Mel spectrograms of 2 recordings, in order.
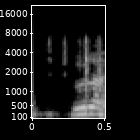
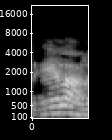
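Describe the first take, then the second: First: "Elang" starting on a central "eu" sound; correct vowel in elang. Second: "elang" with a full "é" at the start; wrong vowel in elang. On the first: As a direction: say "Elang" as "eu-lang", not "é-lang". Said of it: "Elang kita baca kan?". ("Elang" dengan e pepet di awal) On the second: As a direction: say "elang" as "é-lang". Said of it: "bukan elang kan?". ("elang" dengan é taling di awal) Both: Shown as a demonstration.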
